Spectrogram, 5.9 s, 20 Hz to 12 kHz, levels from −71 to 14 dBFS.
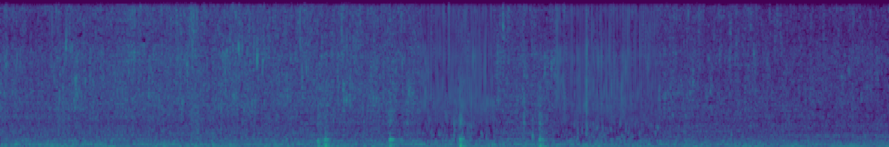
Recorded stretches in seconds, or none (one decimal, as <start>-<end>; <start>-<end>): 0.0-2.8; 3.3-3.7; 4.4-5.9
